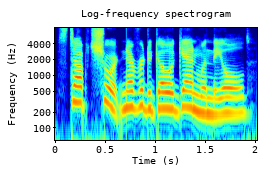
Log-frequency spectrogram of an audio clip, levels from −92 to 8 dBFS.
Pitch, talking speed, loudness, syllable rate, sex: 225 Hz, 265 wpm, -16 LUFS, 6.3 syllables/s, female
